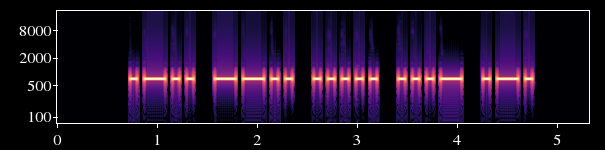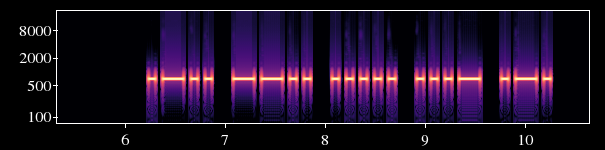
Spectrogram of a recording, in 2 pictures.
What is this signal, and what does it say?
Morse code, heard as a keyed tone, about 17 wpm, 700 Hz. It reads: LZ5VR LZ5VR
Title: DXCC-100 Call Signs - 5 Characters - Repeated 2x - 17wpm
